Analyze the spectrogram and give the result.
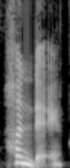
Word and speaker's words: Hyundai: So there was specifically an ad campaign in the US about that brand of car where the tagline was Hyundai, like Sunday. – Well, actually, they were patronizing you because it's actually the Korean Hyundai, which means modernity.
